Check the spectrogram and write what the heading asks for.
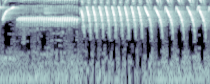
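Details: Canary song meant to train young canaries to sing with long rolls: a long steady high whistled note with an overtone, then a fast trill of repeated descending chirps.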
